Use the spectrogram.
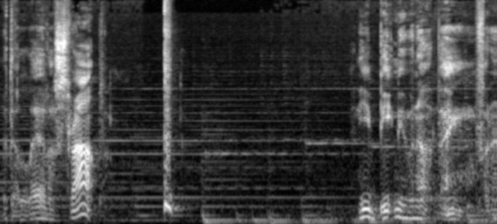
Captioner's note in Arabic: يبصق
